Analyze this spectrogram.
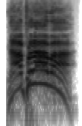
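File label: Heavy head right, Russian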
